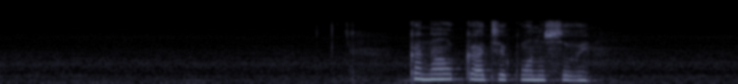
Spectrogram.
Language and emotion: Russian, neutral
